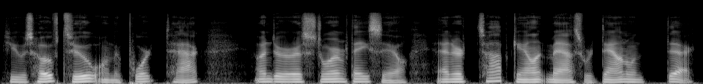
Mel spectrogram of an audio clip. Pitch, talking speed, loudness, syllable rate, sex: 115 Hz, 170 wpm, -19 LUFS, 4.2 syllables/s, male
